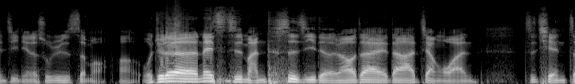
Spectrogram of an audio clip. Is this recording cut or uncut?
cut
